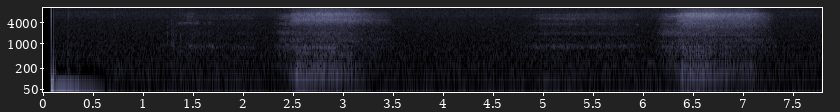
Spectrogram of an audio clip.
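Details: Pregnant woman who never snored before pregnancy, snoring in sleep: two slow, airy, hissing breaths about five seconds apart in a quiet room.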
